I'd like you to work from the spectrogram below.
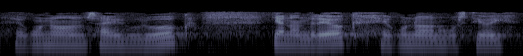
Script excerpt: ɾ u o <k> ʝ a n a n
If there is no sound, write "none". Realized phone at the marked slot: k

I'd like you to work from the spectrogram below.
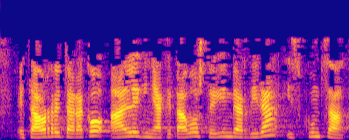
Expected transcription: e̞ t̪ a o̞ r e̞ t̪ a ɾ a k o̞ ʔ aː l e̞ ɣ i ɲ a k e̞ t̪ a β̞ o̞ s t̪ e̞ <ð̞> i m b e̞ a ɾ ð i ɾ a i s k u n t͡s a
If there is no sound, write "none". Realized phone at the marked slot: ɣ̞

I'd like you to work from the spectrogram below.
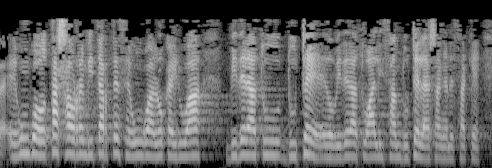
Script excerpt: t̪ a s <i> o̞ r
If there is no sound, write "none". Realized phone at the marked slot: a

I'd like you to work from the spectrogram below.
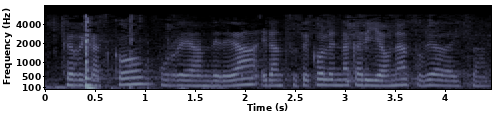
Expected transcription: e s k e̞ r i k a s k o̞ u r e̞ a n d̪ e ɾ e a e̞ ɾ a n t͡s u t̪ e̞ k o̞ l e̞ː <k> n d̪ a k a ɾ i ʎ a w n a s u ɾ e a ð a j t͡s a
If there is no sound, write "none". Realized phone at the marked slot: none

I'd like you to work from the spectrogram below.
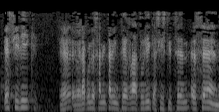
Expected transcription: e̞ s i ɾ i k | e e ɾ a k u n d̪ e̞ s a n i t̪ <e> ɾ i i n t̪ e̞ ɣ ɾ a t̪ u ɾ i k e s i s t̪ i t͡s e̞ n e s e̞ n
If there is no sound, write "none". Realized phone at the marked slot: a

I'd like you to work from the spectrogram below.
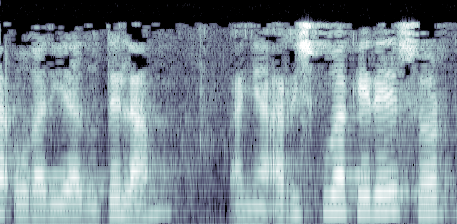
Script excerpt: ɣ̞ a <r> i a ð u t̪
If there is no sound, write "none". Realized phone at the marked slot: ɾ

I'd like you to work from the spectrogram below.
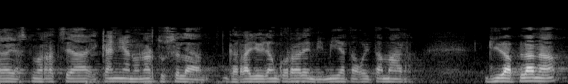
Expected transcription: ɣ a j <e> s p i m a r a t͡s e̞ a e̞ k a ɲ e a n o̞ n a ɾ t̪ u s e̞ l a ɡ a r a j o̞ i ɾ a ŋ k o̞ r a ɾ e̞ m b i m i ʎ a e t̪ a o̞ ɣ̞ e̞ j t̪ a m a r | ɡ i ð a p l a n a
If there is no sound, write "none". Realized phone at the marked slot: a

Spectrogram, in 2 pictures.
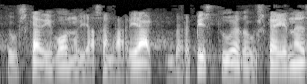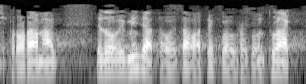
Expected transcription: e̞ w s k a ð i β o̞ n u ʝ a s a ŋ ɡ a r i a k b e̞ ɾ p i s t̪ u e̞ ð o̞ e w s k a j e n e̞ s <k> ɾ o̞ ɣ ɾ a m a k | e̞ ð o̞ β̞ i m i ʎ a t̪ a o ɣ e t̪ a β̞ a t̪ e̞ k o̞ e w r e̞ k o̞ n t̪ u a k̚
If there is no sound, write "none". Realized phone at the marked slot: p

